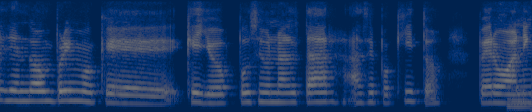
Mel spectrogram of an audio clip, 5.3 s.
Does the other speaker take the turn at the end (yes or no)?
no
